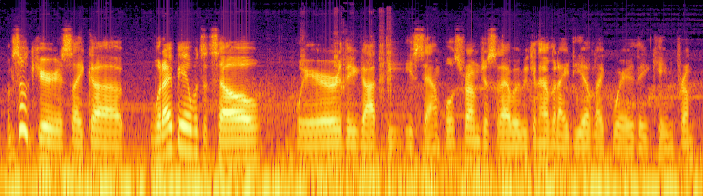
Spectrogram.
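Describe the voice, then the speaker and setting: A man's voice: medium pitch, fairly quick, fairly bright tone, slight background noise. A man chatting casually as a player in a tabletop roleplaying game, hesitant and questioning.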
